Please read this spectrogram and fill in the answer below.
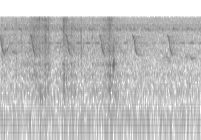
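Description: Faint, repeated high chirps from a small bird, each sliding down in pitch, about three a second, with a soft scrape about a second in.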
